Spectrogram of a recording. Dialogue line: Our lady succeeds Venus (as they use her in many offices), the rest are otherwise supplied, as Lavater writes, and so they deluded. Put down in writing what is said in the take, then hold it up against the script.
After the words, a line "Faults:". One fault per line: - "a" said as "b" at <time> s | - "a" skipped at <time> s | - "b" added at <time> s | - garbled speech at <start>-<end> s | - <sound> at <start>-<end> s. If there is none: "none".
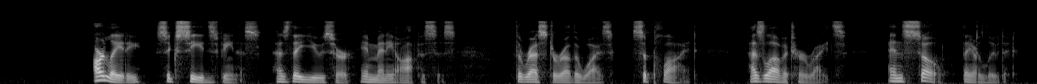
Our lady succeeds Venus (as they use her in many offices), the rest are otherwise supplied, as Lavater writes, and so they deluded.
Faults:
none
